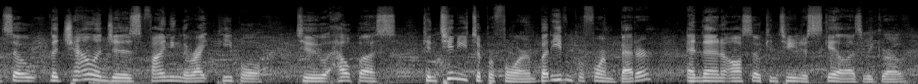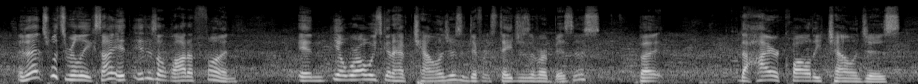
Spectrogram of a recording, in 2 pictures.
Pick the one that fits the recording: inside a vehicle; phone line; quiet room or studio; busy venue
busy venue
